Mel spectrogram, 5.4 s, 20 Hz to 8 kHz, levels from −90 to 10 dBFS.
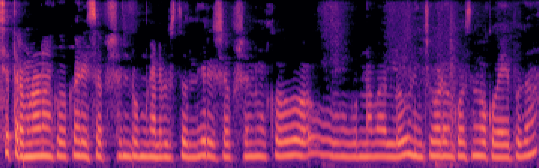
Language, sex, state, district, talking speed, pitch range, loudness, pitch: Telugu, female, Andhra Pradesh, Srikakulam, 165 wpm, 235-245 Hz, -19 LUFS, 240 Hz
